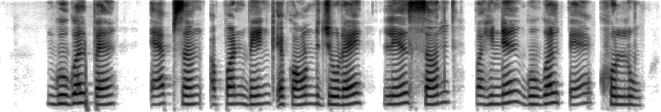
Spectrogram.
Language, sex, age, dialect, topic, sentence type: Maithili, female, 18-24, Eastern / Thethi, banking, statement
